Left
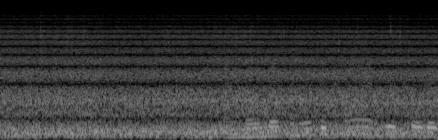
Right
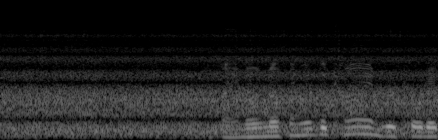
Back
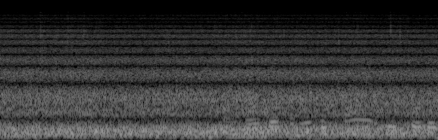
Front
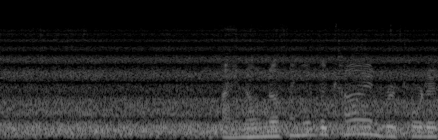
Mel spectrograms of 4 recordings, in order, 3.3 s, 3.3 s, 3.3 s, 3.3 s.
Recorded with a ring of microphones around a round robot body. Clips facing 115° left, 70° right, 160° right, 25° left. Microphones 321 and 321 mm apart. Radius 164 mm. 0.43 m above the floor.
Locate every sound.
0.0 s running water: 145° left
1.7 s a man speaking: 30° left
